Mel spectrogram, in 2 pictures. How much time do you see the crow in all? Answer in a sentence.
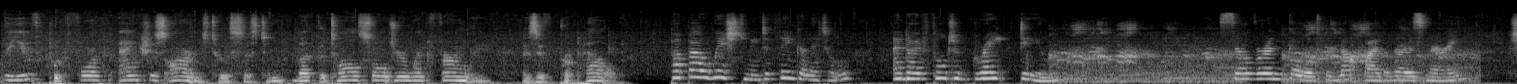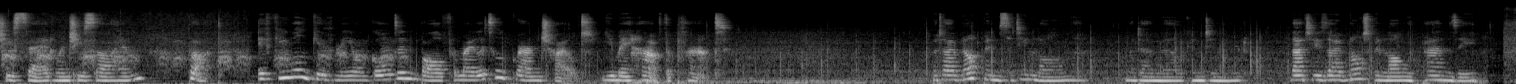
The crow can be heard for 9 seconds in total.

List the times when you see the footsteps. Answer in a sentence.
The footsteps can't be heard in this clip.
